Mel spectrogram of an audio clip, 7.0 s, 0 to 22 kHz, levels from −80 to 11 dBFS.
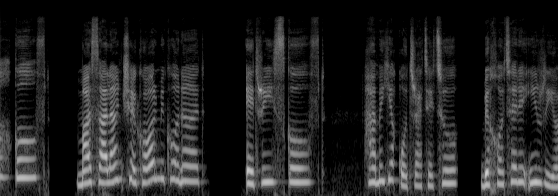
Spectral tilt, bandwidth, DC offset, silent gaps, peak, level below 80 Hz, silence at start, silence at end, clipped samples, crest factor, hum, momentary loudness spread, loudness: -3.5 dB/octave; 15.5 kHz; under 0.1%; 0.62-0.93 s, 2.62-3.01 s, 5.73-6.00 s; -2 dBFS; -62 dBFS; 0 s; 0 s; under 0.1%; 20 dB; none; 8 LU; -21 LUFS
